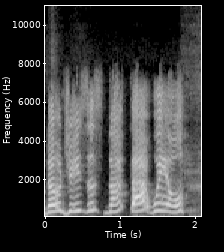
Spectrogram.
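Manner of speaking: shrill, very high panicked yell. Retelling a TikTok where a guy yells out: retelling a yell. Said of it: "the guy yells out".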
